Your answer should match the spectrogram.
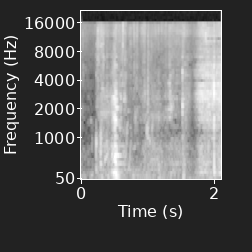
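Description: Faint rubbing and shuffling of someone moving through a muddy, shallow creek bed, with a short knock about half a second in and a rising rush of noise near the end.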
